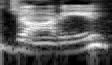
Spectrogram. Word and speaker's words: Jawnie: the things um i my name is johnny i know that's one thing a lot of times people get really nervous before um they say my name especially like on something live they're like it's johnny right because it's spelled differently so people get nervous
